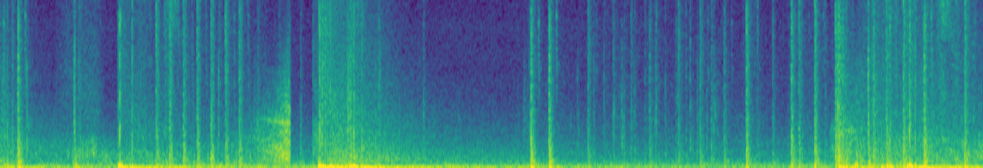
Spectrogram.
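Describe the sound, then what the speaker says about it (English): Gunfire and rocket blasts in a competitive WWII video game match, including a Panzerschreck, as dense crackling shots and sharp booms keep overlapping at a distance under constant battlefield noise. "Prank instantly pulling out the Panzerschreck."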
